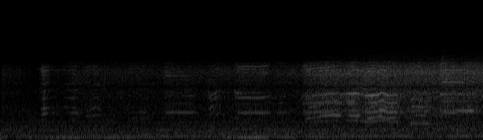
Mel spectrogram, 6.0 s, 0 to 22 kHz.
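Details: 1960s Americana (Panasonic-made) handheld transistor radio after repair of a frayed connection and the headphone/speaker switch; clear station music and voices over steady hiss, treble cut near 3 kHz: receiving and playing normally.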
